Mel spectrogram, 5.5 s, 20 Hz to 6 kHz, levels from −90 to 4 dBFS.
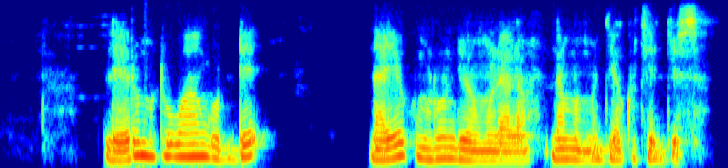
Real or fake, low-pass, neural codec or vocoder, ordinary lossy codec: real; 5.4 kHz; none; Opus, 24 kbps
